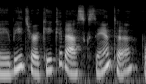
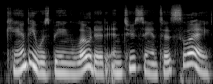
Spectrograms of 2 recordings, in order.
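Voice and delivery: ordinary delivery

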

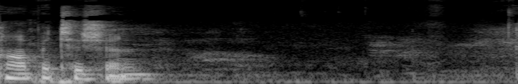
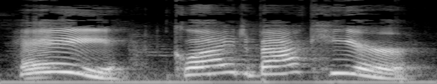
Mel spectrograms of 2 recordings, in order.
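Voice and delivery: high, slow mock yell; wolf yelling; 8 semitones higher, slower than usual. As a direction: call her back in a stretched-out holler. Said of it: "yelled the wolf".

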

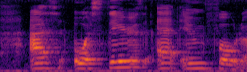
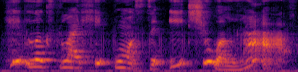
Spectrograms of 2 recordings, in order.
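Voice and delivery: usual speaking voice

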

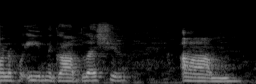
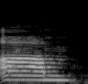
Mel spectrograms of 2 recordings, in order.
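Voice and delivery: normal talking voice

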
